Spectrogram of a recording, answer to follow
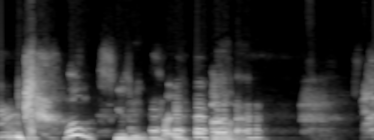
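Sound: sneeze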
